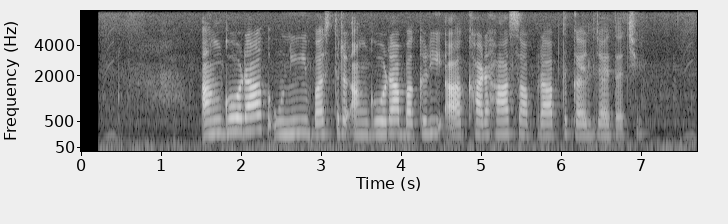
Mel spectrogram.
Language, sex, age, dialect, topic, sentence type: Maithili, female, 18-24, Southern/Standard, agriculture, statement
